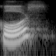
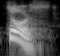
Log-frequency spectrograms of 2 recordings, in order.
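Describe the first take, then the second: First: The word begins with a k sound. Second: The word begins with a ch sound. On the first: The speaker calls it wrong. "Actually, it's not course" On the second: The speaker calls it right. "It's chores"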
